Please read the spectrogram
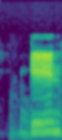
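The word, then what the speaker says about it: gehen: दरमियान में होगा ना तो हा को हमने साइलेंट करना है जैसे गहन है ना तो गहन को भी हमने गेन पढ़ना यानी कि जाना गेन विया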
